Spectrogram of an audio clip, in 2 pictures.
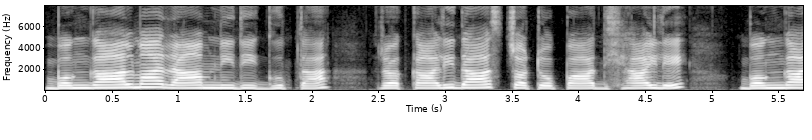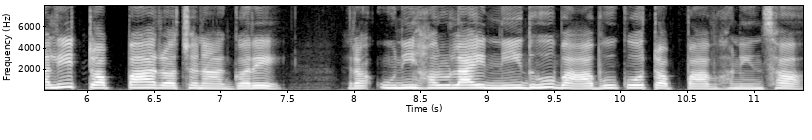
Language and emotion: Nepali, neutral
